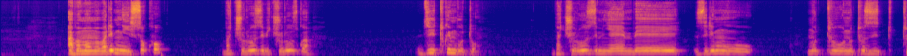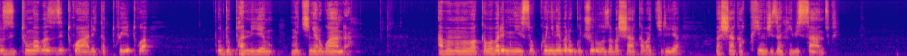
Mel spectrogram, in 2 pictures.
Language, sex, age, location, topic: Kinyarwanda, male, 25-35, Musanze, finance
